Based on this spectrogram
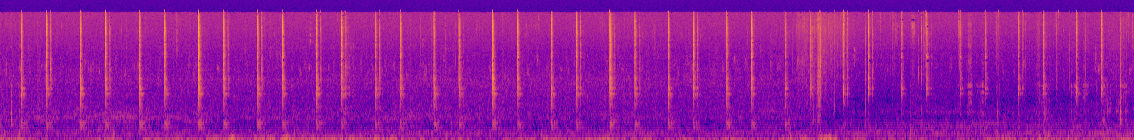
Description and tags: Water falling to the bottom of a rain gutter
